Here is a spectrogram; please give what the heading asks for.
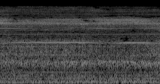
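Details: Vintage electric massager from the 1970s–80s, after motor brush repair, running on its low setting: steady high-pitched whirr with no crackle or dropouts; runs smoothly and healthy.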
